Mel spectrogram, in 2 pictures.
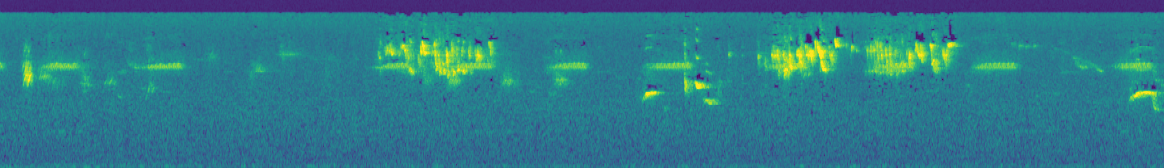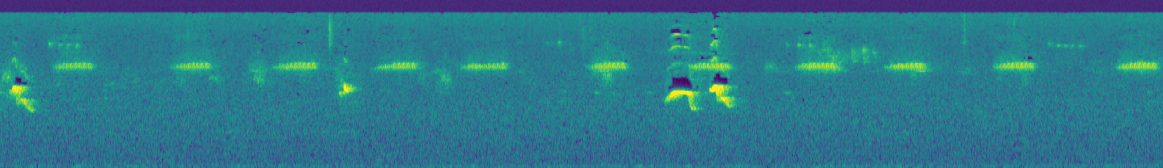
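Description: Birds chirping: a short high pip repeats about once a second, with a few sharp falling chirps every several seconds. Brief scratchy rustling comes twice, around five and ten seconds in.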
